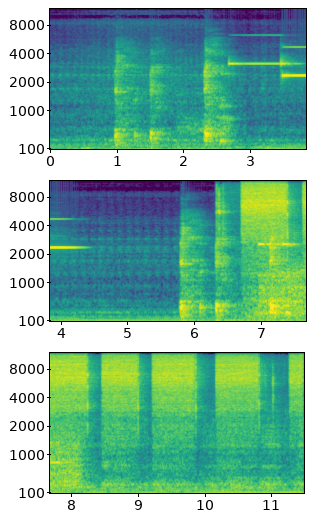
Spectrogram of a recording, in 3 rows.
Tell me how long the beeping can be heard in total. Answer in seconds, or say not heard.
3 s.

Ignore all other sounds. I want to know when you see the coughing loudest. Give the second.
7 s.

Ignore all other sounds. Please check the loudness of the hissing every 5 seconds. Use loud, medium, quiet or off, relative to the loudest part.
off, loud, loud.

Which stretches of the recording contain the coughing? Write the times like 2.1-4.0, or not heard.
0.9-2.8, 5.8-7.5.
